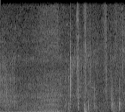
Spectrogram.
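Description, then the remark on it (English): A car engine rumbles low as the vehicle swings into the driveway of a clapboard house and rolls to a stop, then fades, followed by a few short clicks and soft thuds. “Bob swings his car into the driveway of her pretty clapboard house.”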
